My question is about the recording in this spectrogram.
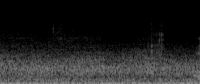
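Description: Steady low rumble and hiss of vehicle noise, with no distinct event.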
